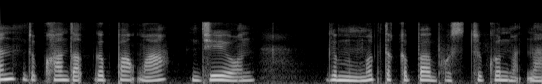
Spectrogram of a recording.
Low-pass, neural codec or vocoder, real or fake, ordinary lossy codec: 7.2 kHz; codec, 16 kHz, 0.8 kbps, ZipCodec; fake; none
